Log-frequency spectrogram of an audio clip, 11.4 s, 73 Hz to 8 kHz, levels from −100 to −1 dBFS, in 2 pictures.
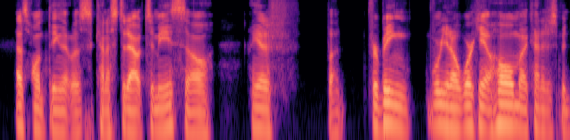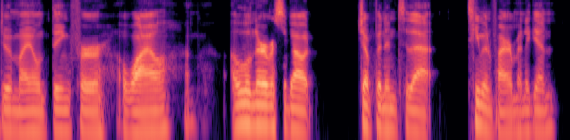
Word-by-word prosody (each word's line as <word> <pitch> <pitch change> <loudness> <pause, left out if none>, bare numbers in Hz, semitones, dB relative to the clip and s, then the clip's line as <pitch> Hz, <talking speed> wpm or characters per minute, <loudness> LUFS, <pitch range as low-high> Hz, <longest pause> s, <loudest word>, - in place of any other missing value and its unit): that's - - +2
one 110 -4 -1
thing 100 0 -2
that 95 - -3
was 95 +1 +1
kinda - - -4
stood - - +3
out - - +4
to - - -1
me. 105 +3 0
So, 95 -5 +1 0.4
if 105 -3 -3 0.3
but - - -6 0.3
for - - 0
being 120 -6 +2 0.2
well, 125 0 -1
you 120 - +2
know, 110 - +5
working 120 +1 +3
at 100 - +2
home, 120 -2 +4
I 105 - 0
kinda 105 0 -4
just 95 0 -4
been 105 - -7
doing 100 0 -4
my 95 0 0
own 95 -1 -4
thing 100 -1 -3
for 95 -1 -2
a - - -7
while. 100 +2 +2
I'm 130 - -16 0.3
a 115 - -2
little 125 +1 +3
nervous 120 -1 +6
about 105 -3 +2 0.5
jumping 115 - 0
into 105 0 -4
that 100 -2 +1 0.3
team 130 - -1
environment 95 -1 -2
again. 100 +1 -5
105 Hz, 225 wpm, -24 LUFS, 95-115 Hz, 0.5 s, nervous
